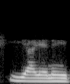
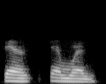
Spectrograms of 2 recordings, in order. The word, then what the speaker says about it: Samhain: Like we're coming upon Halloween, which is also, I always say this wrong, Samhain, I think it's Samheine, but it's pronounced like Samhain.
